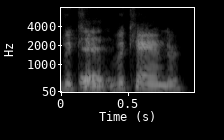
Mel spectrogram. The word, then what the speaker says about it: Vikander: but my number six was Alicia Vikander, or Vikan. I keep calling her You Vikander. said it right, Vikander.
